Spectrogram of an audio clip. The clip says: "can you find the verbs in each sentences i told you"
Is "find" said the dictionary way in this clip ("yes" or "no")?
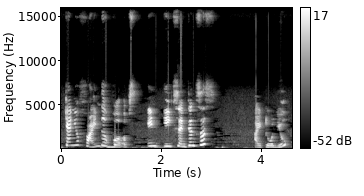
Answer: yes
